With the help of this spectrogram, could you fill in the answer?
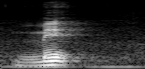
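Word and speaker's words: Me (目): É o kanji me. Eu vou colocar ele aqui para a gente dar uma olhada como é que ele é. Me. Este kanji se pronuncia me e ele quer dizer olho.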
